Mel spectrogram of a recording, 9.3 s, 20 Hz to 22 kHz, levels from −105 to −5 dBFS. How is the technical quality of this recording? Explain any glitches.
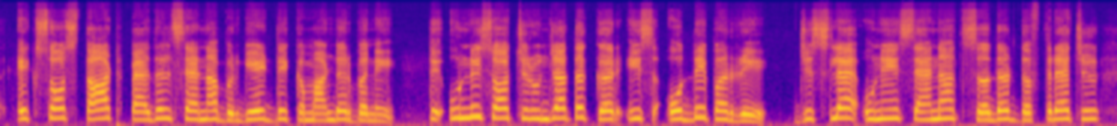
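There is one glitch: a brief stretch of comfort noise in place of the background, from 3.45 to 3.55 s. For those 100 ms the natural background, sitting about 41 dB below the loudest passages, gives way to a smooth, featureless hiss at nearly the same level, within about 1 dB. The likely cause is discontinuous transmission, as in Opus DTX: the sender stops sending during a pause and the receiver fills the gap with synthetic noise roughly matched to the background.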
